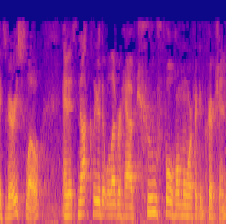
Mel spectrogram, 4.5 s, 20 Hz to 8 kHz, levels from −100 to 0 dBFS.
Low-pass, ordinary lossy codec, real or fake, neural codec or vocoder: 7.2 kHz; MP3, 24 kbps; real; none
